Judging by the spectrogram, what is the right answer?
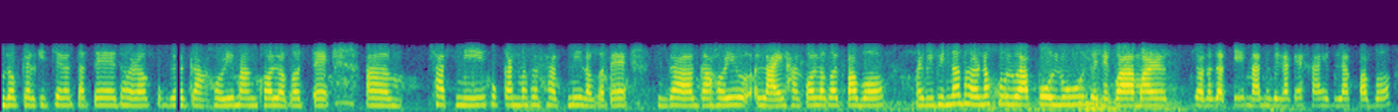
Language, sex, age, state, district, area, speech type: Assamese, female, 45-60, Assam, Kamrup Metropolitan, rural, conversation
